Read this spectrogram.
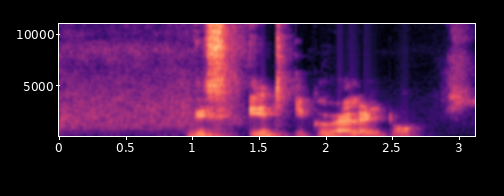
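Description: A young man speaks briefly nearby.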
